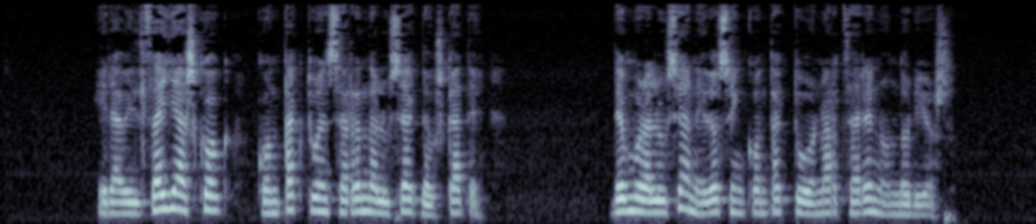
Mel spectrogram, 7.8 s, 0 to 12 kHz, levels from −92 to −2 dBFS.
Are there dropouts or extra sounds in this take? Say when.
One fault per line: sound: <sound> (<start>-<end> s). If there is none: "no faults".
no faults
